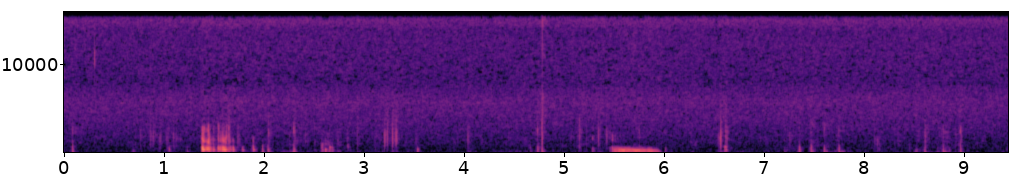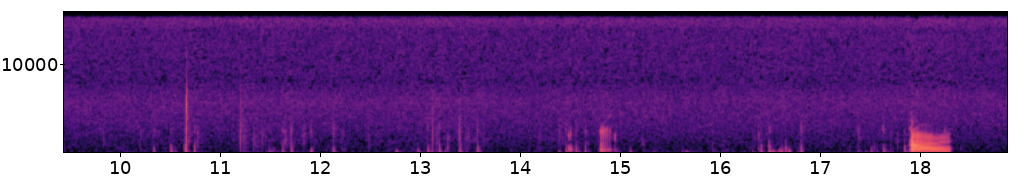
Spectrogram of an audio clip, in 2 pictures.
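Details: Loud stomach growls: scattered gurgles, squelches and several longer low rumbling growls from the belly; borborygmi, a normal bowel sound.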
